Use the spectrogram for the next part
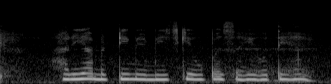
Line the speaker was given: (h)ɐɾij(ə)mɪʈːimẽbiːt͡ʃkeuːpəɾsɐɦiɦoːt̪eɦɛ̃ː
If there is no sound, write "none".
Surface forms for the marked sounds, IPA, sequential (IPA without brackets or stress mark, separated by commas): h, a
